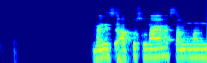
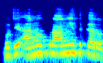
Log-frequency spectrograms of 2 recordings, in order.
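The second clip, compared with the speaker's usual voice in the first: raised, louder voice of appeal; acted plea; 6 semitones higher, 5 dB louder than usual. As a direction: call out an earnest request to be inspired. Voices a prayer for inspiration.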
